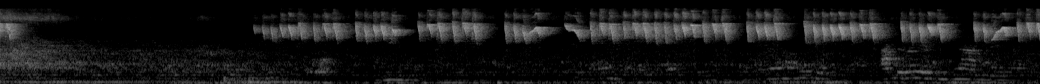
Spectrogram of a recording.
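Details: After about two seconds of near quiet, a crescent-chested warbler launches into ngebrem song, high buzzy trilled bursts about once per second with faint warbled notes beneath.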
